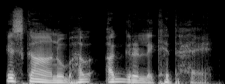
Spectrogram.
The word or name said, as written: अग्रलिखित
